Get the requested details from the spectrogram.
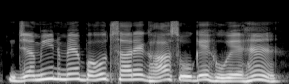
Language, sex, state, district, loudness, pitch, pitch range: Hindi, male, Jharkhand, Ranchi, -9 LUFS, 210 Hz, 165-225 Hz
